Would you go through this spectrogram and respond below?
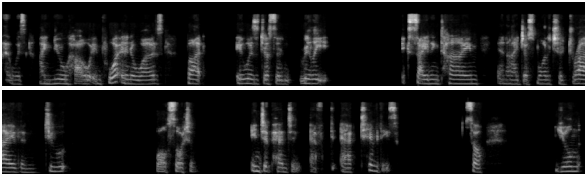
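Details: Aphasia with apraxia of speech and dysarthria after a stroke in an adult woman, with word-finding errors, repetitions and self-corrections.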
